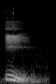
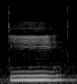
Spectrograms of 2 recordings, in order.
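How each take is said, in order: First: The syllable is said with the fourth tone. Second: The syllable is said with the first tone. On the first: "or four"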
